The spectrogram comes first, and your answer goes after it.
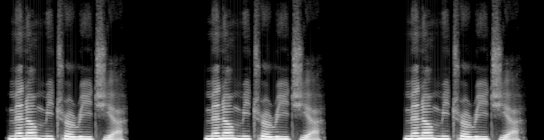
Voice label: "menometrorrhagia", pronunciation

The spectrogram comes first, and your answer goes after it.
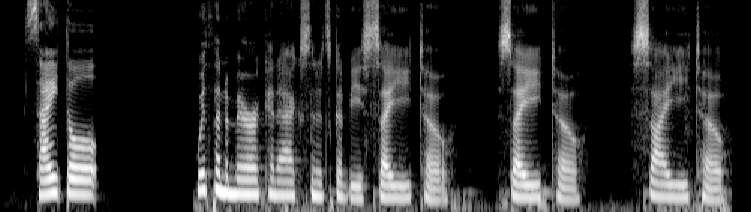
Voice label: "Saito", pronunciation

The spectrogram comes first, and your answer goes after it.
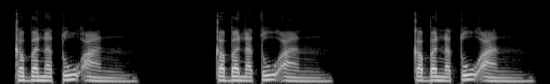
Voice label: "Cabanatuan", pronunciation

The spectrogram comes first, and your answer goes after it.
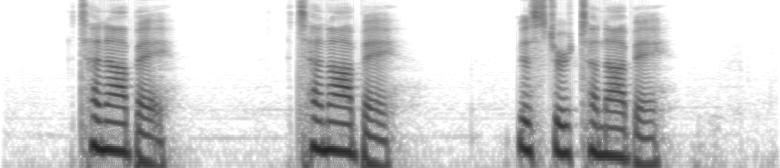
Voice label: "Tanabe", pronunciation

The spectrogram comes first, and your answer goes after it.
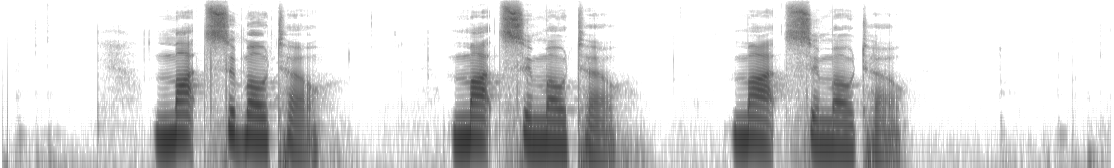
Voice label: "Matsumoto", pronunciation

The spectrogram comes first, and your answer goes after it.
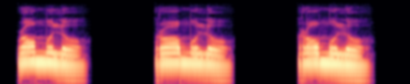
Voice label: "Romulo", pronunciation

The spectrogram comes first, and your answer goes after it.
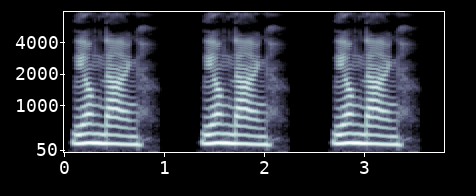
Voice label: "Leung Nang", pronunciation

